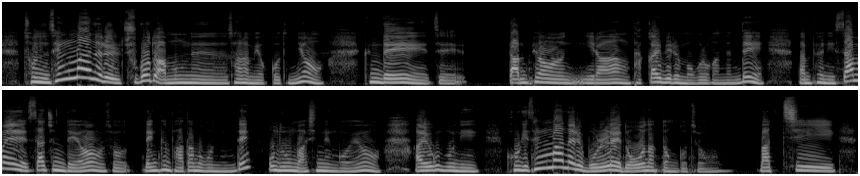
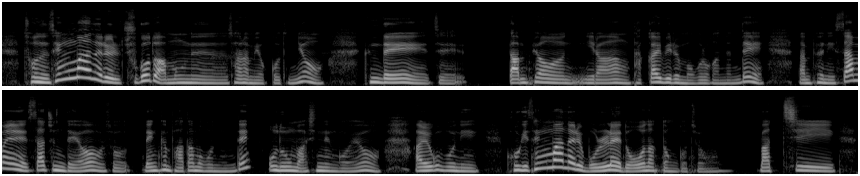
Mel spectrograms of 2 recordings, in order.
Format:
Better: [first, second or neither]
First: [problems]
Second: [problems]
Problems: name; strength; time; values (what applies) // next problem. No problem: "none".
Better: second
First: distortion; slight; 10 dB below the speech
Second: none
